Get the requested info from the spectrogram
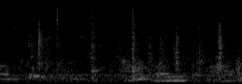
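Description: Faint, low murmuring of students' voices in a classroom, broken by several light clicks and taps.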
